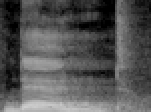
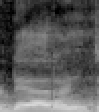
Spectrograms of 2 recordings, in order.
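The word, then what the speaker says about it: daren't: एंड डेयर नॉट हो गया डेंट, इसको डेयरेंट नहीं पढ़ना है, डेंट इसका प्रोनाउंसिएशन होगा डे अंट, डेंट।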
